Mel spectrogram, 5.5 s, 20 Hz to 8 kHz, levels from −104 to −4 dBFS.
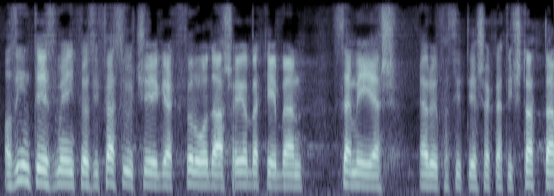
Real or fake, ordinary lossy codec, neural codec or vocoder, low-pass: fake; none; autoencoder, 48 kHz, 128 numbers a frame, DAC-VAE, trained on Japanese speech; 7.2 kHz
